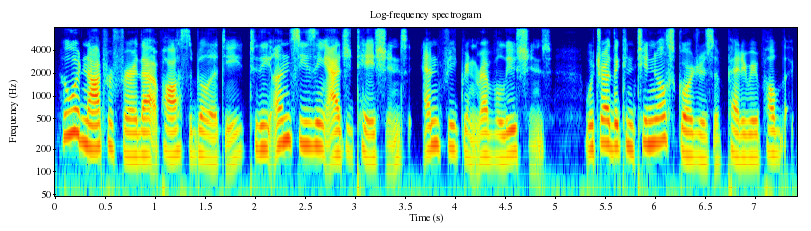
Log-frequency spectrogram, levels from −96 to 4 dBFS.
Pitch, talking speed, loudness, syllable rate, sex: 185 Hz, 170 wpm, -21 LUFS, 6.1 syllables/s, female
